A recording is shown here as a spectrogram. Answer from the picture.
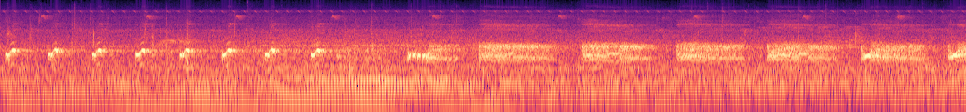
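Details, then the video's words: White-breasted waterhen giving quick, short mid-pitched notes about twice a second, then shifting into longer, harsher, buzzy blocks of sound spaced roughly one second apart, against faint background noise. "White-Breasted Waterhen Unique Sound"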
